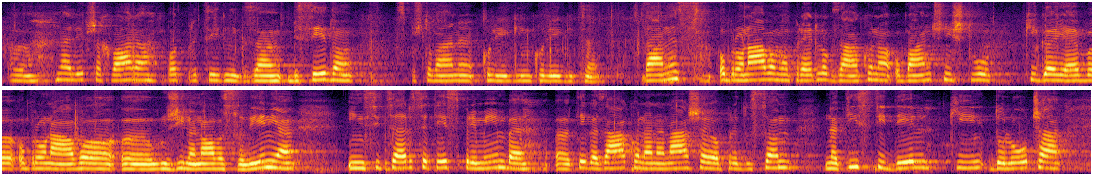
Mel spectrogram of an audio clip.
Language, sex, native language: Slovenian, female, Slovenian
